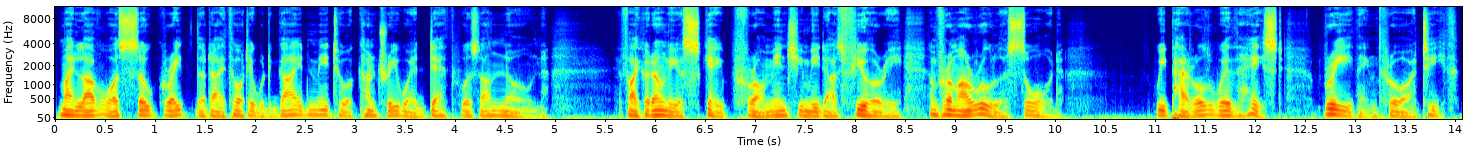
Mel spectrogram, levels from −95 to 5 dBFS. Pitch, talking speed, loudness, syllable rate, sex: 90 Hz, 175 wpm, -20 LUFS, 4.7 syllables/s, male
